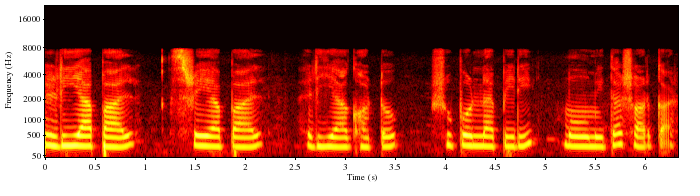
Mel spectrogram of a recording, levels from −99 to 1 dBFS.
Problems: constant background noise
